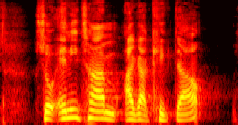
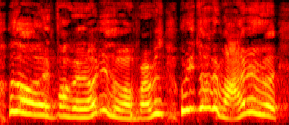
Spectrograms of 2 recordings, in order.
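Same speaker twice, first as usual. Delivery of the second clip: high, mock indignant denial; imitated arguing; 8 semitones higher, much faster than usual. Stepdad denying it to mom, mock arguing. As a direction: protest innocence like a cornered stepdad. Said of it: "he's, like, arguing".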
